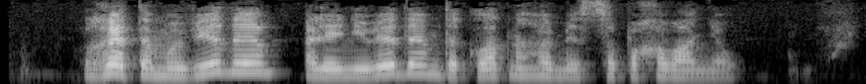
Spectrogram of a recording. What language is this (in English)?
Belarusian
